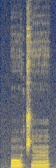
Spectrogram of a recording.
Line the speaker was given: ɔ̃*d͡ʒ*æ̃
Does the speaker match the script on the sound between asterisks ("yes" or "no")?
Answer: no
